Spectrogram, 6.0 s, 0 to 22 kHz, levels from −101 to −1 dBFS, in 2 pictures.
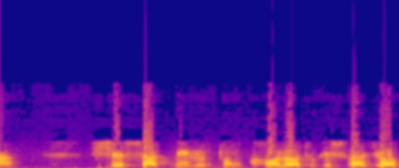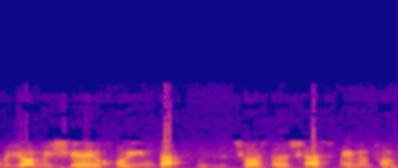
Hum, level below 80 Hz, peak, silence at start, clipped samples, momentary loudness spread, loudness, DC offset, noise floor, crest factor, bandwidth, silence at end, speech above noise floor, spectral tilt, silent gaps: none; -46 dBFS; 0 dBFS; 0 s; under 0.1%; 12 LU; -15 LUFS; under 0.1%; -45 dBFS; 16 dB; 9.2 kHz; 0 s; 30 dB; -5 dB/octave; none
